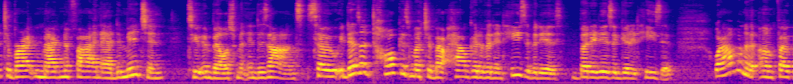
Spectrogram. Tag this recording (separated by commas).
Speech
